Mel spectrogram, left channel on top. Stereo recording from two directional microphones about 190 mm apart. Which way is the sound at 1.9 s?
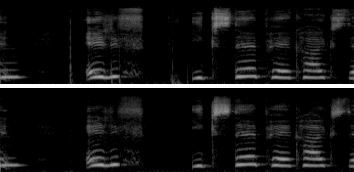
10° right (ahead or behind).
